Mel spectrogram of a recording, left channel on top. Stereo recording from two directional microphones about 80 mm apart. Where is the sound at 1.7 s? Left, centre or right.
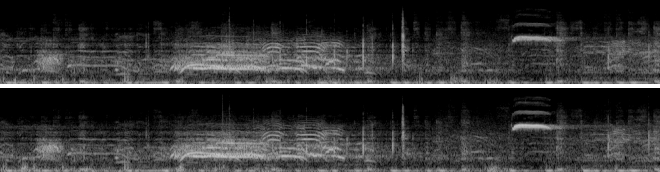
Left.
